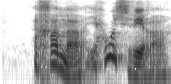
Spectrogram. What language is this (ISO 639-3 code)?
kab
